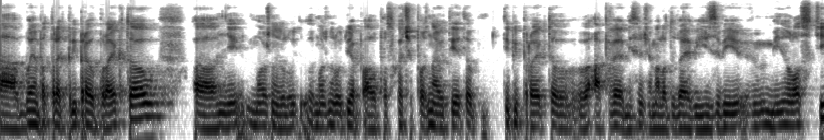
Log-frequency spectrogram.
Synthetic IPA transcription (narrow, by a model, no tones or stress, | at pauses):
buɟɛmɛpɔt̪̚pɔɾac̚pɾiːpɾaʋupɾɔjɛkt̪ɔʊ | ɲɛmɔʒnɔlumɔʒnɔluɟɪaa̰lɛbɔpɔsluxaːt͡ʃi̥pɔznajuːt̪ɪɛt̪ɔt̪ipipɾɔjɛkt̪ɔʊapʋɛmisliːmʒɛmalɔd̪ʋɛʋiːzʋivminulɔsci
